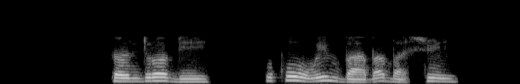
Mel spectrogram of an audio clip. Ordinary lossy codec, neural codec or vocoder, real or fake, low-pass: Opus, 16 kbps; none; real; 3.6 kHz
